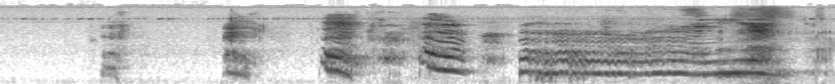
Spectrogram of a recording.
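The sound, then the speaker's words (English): Pug dog noises: a few short whimpering, grunting yelps, then a longer drawn-out, wavering whine with a hoarse, almost alien quality. Moderately loud, with no talk. “Here's some pug noises”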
